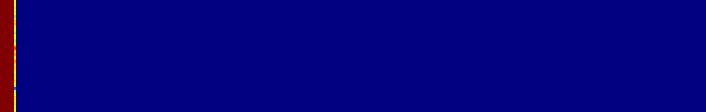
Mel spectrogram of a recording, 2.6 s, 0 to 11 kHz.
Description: フリー効果音：クリック
クリックの音です！パソコンの操作やコンピューターを使うシーンにぴったり！
click.mp3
